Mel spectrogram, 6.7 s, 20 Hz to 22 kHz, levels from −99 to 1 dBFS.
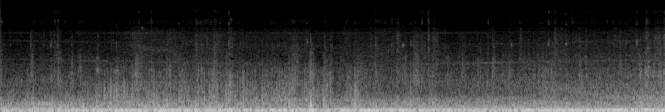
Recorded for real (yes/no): yes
